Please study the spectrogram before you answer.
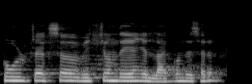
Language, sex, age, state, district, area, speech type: Punjabi, male, 30-45, Punjab, Bathinda, urban, spontaneous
